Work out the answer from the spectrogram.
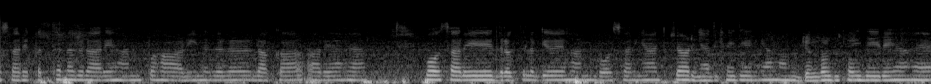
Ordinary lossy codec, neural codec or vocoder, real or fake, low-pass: none; none; real; none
